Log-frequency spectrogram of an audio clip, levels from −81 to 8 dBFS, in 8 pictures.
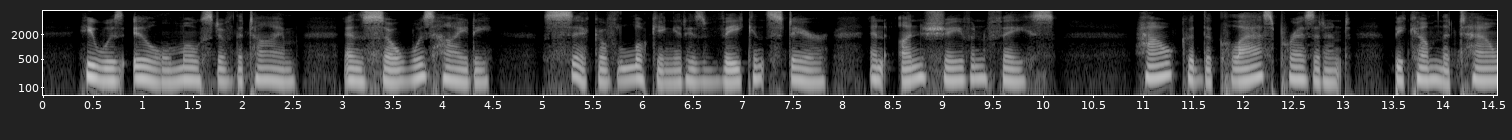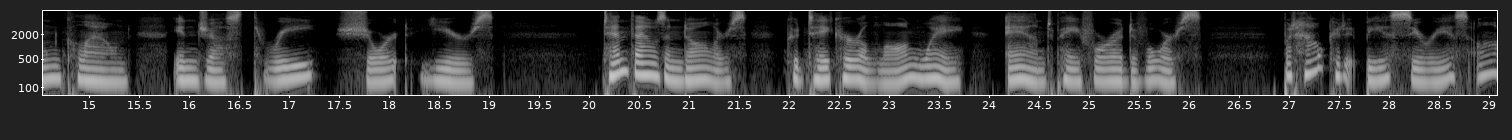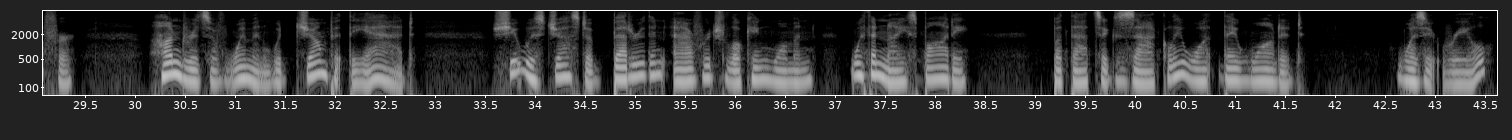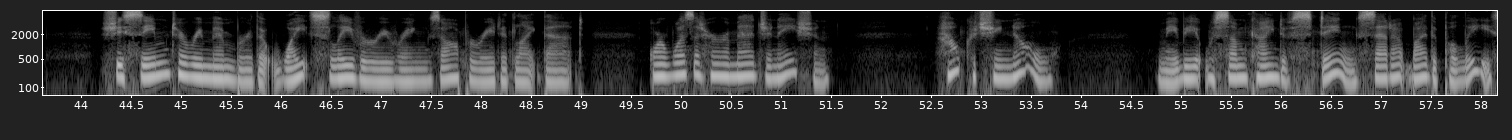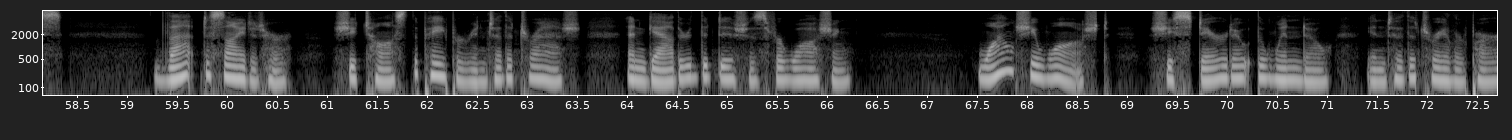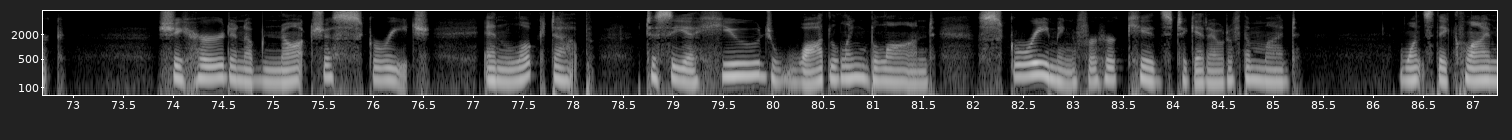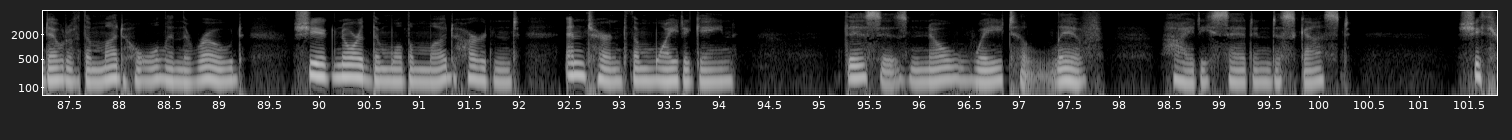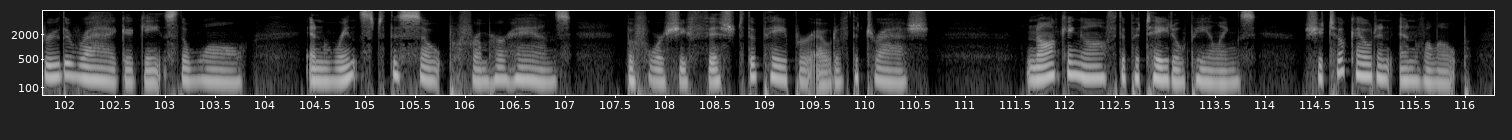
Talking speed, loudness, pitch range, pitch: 120 wpm, -27 LUFS, 135-165 Hz, 145 Hz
